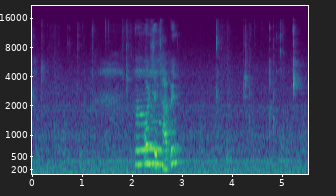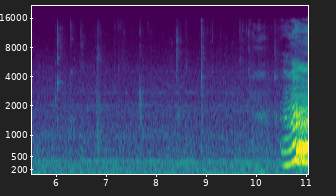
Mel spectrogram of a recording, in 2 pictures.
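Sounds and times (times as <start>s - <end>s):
steady low hum: 0.0s - 11.0s
children chewing: 3.6s - 11.0s.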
